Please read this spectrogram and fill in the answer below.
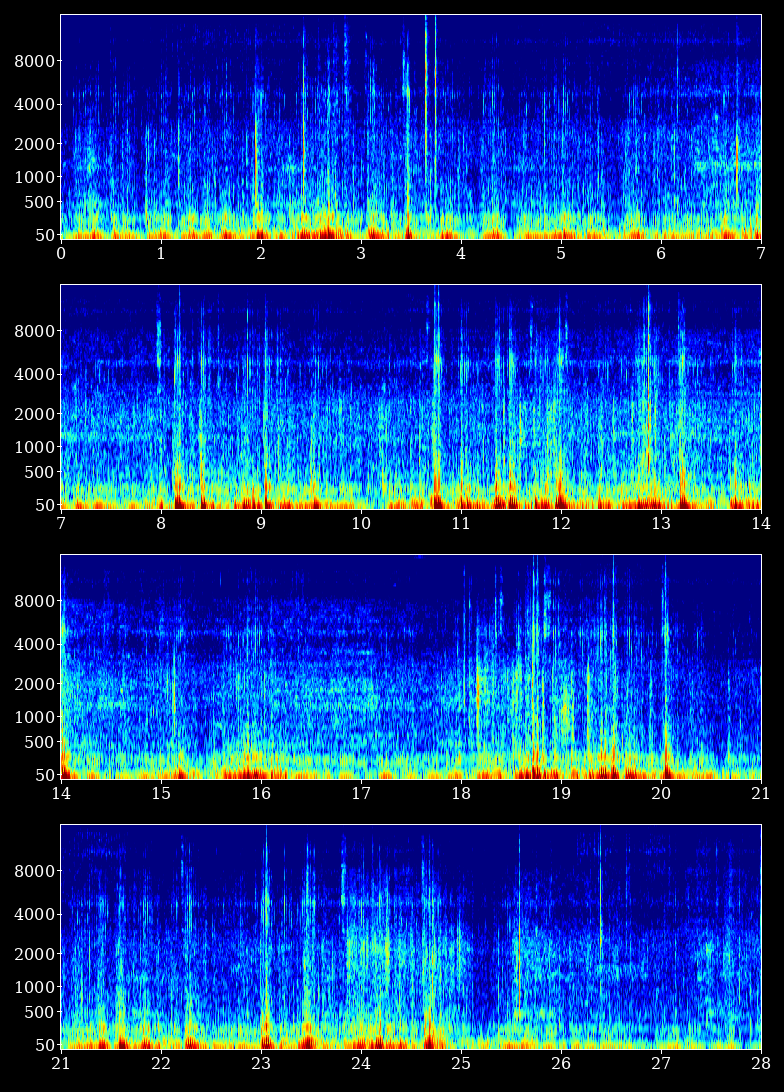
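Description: Mountain bike riding over dirt singletrack: a steady low rumble of tyres and frame on the trail, with frequent irregular knocks and rattles as the bike runs over roots and rocks.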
